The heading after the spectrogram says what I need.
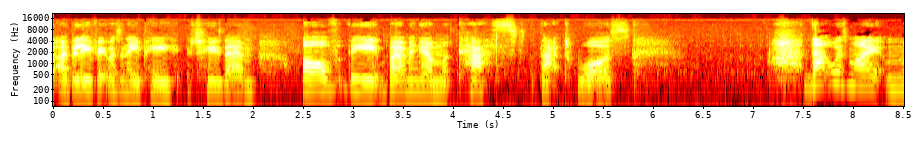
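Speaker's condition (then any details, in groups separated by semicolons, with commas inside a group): No condition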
